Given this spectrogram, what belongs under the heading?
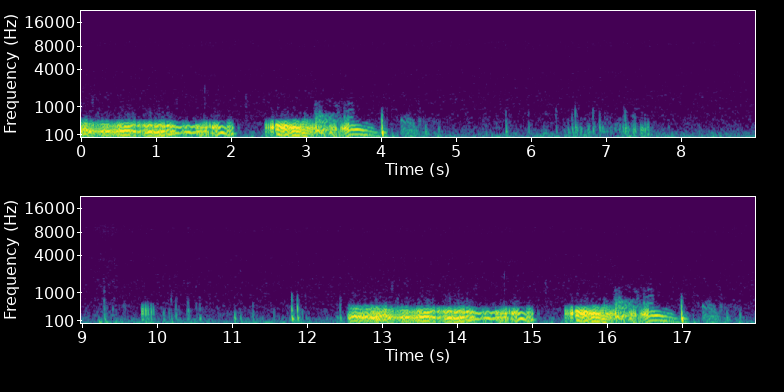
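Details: Hunger-related stomach growling: long low growling rumbles in bursts with quiet gaps and faint gurgles; normal borborygmi.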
